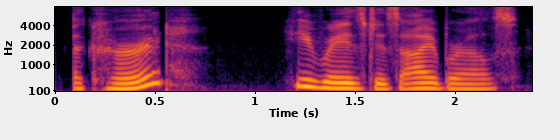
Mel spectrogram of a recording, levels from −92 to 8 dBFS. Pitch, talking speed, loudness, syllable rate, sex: 200 Hz, 125 wpm, -15 LUFS, 5.8 syllables/s, female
